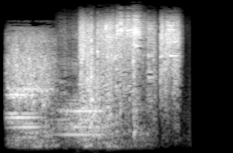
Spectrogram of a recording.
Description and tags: One of a few digital sounds I have been producing for a few projects. I've decided to share a few of them for free. Here you go; have fun!
I made these with a few additive synthesizers, resampled them, and then put them through a granualizer.
computer, digital, electronic, future, granualizer, omnitool, processed, sci-fi, space, synth, synthesizer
